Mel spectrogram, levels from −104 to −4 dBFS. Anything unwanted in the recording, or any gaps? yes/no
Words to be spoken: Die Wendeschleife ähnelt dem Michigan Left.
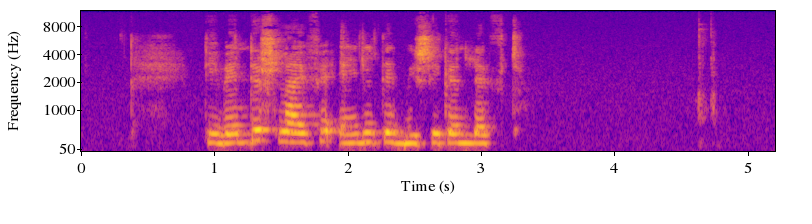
no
